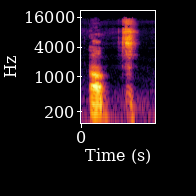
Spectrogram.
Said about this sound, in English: Oh, he's sniffling today. But yeah, I know he's a little sleepy, but you know, we'll power through.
